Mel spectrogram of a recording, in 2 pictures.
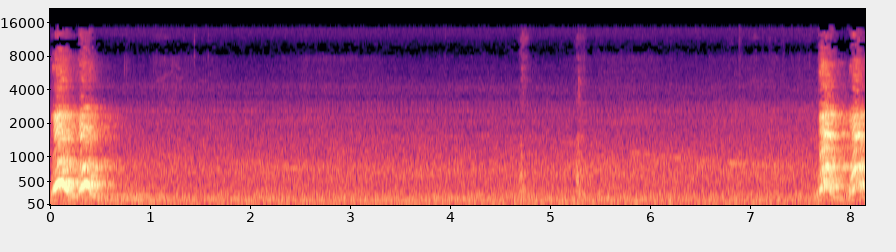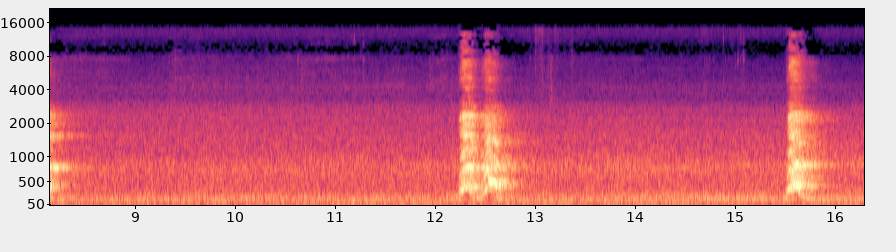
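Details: Big dog's barks spooking puppies; four short, harsh bark bursts, one at the start and then three spaced a few seconds apart near the end, over quiet background hiss.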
